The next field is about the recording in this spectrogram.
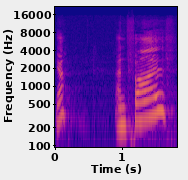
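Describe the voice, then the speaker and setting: Slow, patient woman co-teaching a workshop. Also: sits high, animated. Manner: slow, step-by-step, prompting the group. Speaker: workshop co-facilitator. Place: university hall workshop.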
